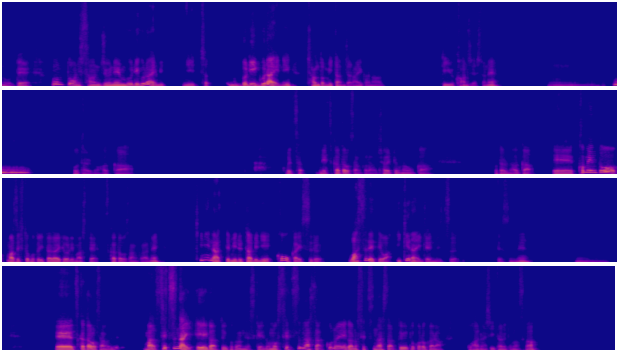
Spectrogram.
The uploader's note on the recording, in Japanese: リモートで収録したため音声に若干の乱れがあります。すみません。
